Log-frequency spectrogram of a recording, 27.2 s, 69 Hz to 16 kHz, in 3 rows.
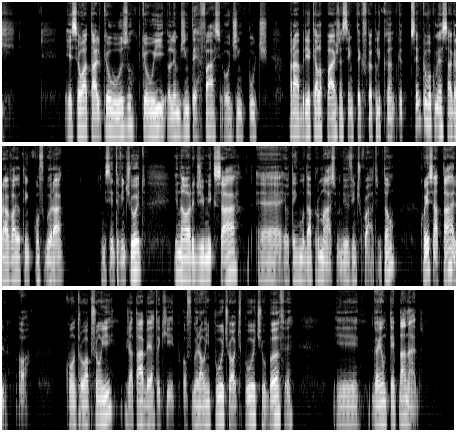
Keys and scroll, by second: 0.0 ctrl+alt+i, 20.1 ctrl+alt+i.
